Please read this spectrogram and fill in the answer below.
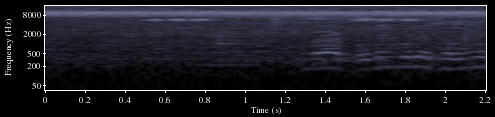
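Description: Faint, steady high-pitched drone of insects in the surrounding forest, with short chirps repeating every second or so; a faint voice comes in past the halfway mark.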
